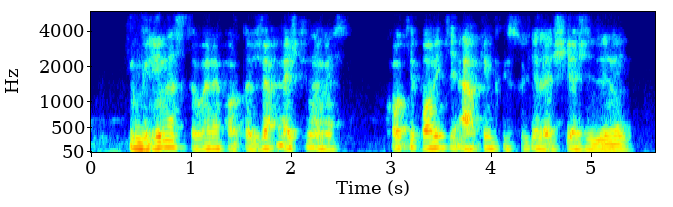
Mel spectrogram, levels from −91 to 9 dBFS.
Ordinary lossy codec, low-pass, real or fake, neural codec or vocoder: Opus, 16 kbps; 5.4 kHz; fake; codec, 16 kHz, 4 kbps, FreqCodec, larger model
